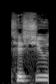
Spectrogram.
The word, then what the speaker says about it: tissue: had the word tissue tissue that SS has an sh sound and that's in your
